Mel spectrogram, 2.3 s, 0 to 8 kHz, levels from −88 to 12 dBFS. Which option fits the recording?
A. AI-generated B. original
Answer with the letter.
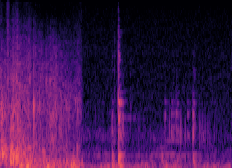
B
